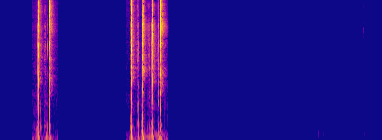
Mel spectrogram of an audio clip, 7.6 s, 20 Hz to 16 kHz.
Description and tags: YZ13bicpen
I'm simply clicking my BIC pen.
